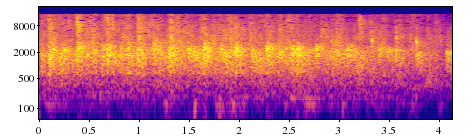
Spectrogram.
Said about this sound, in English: Okay, thank you very much. Can I have a round of applause for the speaker?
